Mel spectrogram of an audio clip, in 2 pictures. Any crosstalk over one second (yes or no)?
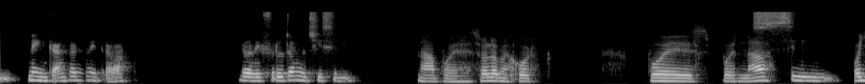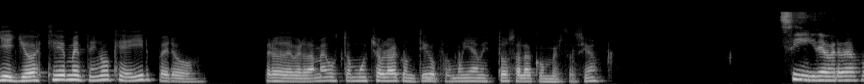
no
